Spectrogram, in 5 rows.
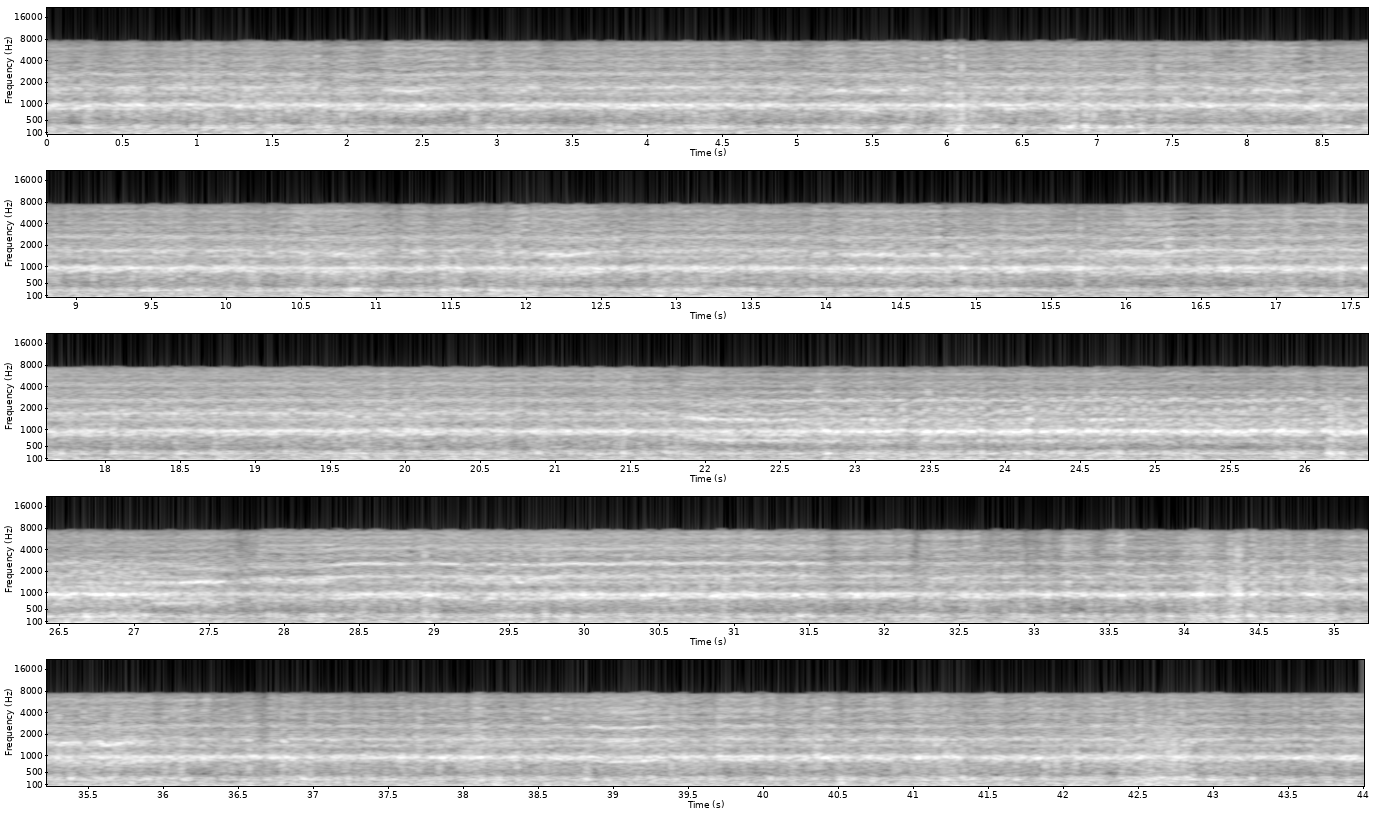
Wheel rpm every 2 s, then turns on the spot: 230, 230, 230, 230, 230, 220, 230, 220, 230, 230, 230, 200, 200, 200, 230, 230, 230, 220, 230, 230, 230, 230.
none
